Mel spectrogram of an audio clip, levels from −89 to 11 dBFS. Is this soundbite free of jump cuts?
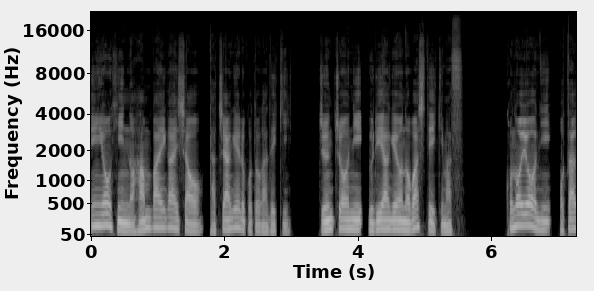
no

